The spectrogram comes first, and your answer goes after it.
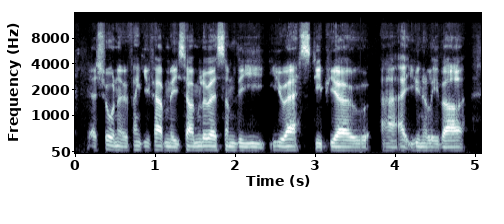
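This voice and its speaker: A man with a British accent speaks fairly quickly in a very deep, low pitch and a monotone, flat intonation. The sound is dry and close with no echo, on a very clean recording with a silent background. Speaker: in-house privacy lawyer. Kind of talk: panel discussion.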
